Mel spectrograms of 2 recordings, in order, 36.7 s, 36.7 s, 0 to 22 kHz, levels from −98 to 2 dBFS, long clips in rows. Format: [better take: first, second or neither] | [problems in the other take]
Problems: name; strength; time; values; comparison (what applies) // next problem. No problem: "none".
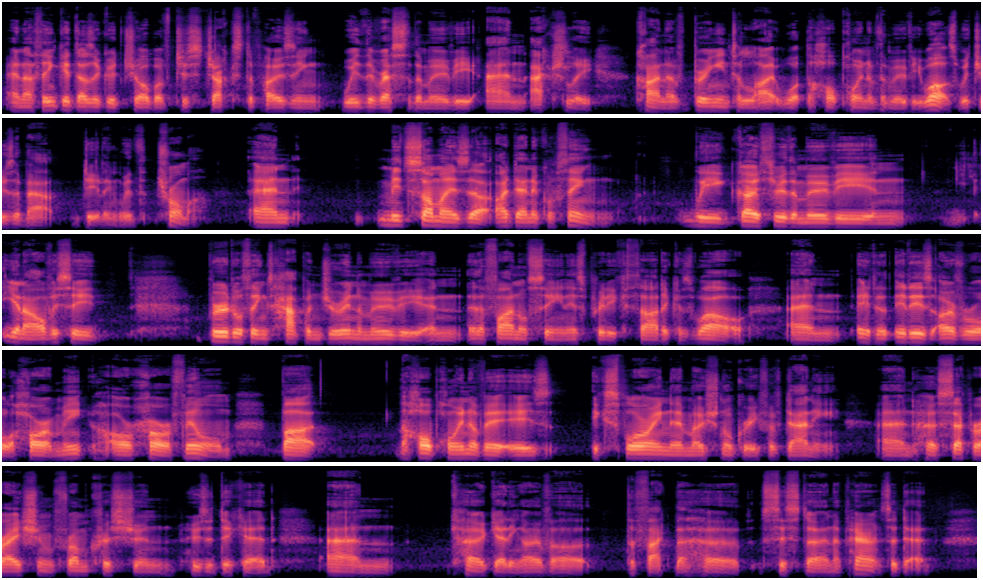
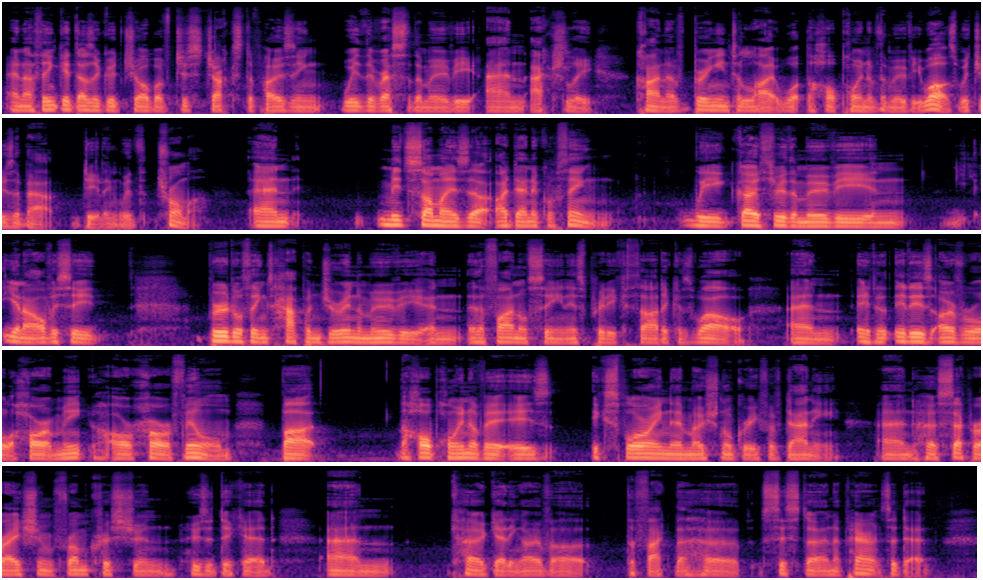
second | thin; very; fading below 350 Hz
